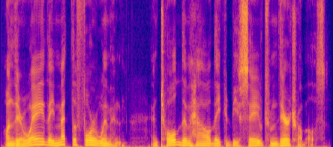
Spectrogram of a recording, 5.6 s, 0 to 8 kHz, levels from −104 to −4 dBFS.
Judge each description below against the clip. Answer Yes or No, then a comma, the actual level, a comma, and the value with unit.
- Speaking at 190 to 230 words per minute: Yes, fast, 205 wpm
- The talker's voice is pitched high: No, low, 110 Hz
